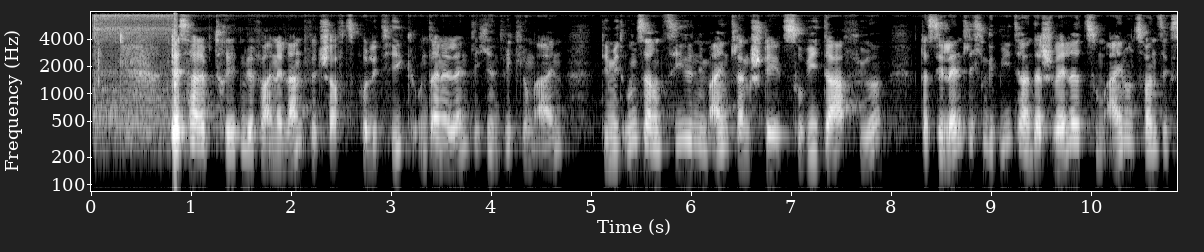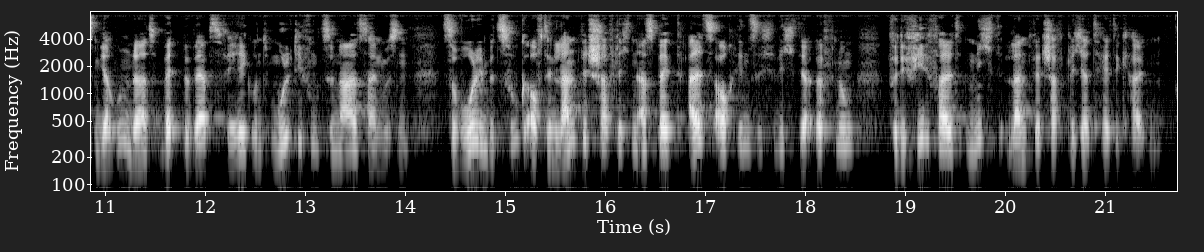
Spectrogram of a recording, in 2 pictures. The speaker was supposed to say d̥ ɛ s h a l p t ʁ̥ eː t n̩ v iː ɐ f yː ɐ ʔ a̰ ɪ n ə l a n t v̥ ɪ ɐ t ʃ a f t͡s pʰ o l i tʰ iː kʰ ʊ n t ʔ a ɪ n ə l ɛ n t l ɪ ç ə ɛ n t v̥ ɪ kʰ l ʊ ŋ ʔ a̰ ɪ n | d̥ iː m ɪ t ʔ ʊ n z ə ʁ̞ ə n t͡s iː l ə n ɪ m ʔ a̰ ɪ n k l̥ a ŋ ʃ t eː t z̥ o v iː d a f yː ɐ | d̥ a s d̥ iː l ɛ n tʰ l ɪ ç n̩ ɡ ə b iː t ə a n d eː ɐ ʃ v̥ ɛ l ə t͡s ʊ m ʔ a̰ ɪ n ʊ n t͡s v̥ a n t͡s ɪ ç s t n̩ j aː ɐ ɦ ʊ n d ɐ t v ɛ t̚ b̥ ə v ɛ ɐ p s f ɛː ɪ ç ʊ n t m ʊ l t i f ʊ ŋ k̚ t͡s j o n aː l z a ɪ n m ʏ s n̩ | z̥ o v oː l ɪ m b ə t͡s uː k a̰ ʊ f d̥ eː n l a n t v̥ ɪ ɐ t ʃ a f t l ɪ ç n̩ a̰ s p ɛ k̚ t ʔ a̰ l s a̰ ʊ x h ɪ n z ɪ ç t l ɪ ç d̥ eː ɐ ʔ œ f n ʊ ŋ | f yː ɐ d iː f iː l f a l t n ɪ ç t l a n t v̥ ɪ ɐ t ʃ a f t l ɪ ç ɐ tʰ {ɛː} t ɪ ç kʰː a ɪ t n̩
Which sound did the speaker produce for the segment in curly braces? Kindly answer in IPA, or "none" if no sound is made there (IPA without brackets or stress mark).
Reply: ɛː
